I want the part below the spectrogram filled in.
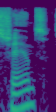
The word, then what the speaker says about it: Shams: Shams? – Shams.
